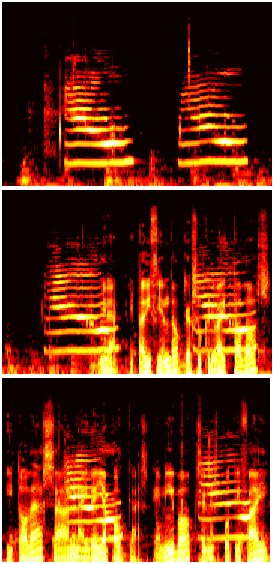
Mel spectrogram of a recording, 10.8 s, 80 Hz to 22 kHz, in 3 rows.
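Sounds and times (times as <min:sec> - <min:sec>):
cat meowing: 0:00.8 - 0:03.4, 0:04.1 - 0:05.2, 0:06.1 - 0:07.1, 0:07.9 - 0:08.9, 0:09.8 - 0:10.7
speech: 0:05.4 - 0:10.7.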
